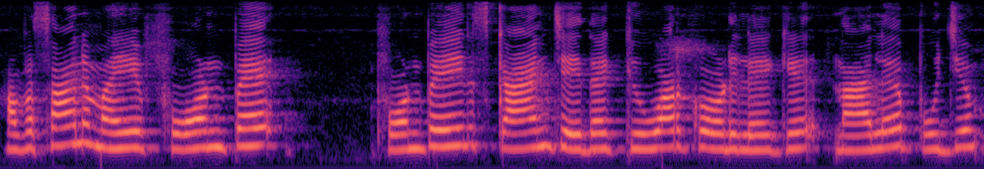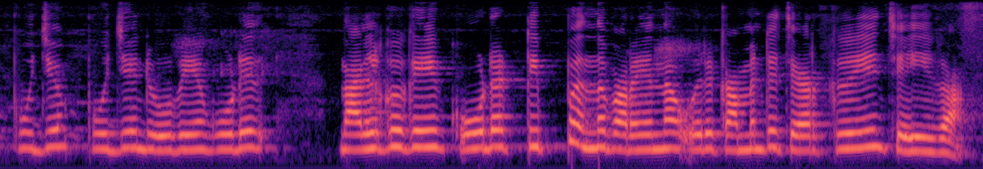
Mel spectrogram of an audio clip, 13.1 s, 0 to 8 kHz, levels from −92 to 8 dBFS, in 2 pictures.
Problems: background sounds at intervals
